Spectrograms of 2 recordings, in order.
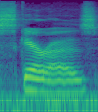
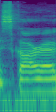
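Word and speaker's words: Scarah: scara's um name pronunciation i've been saying scarra because i heard a lot of people say it it's scara that was my bad i don't i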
